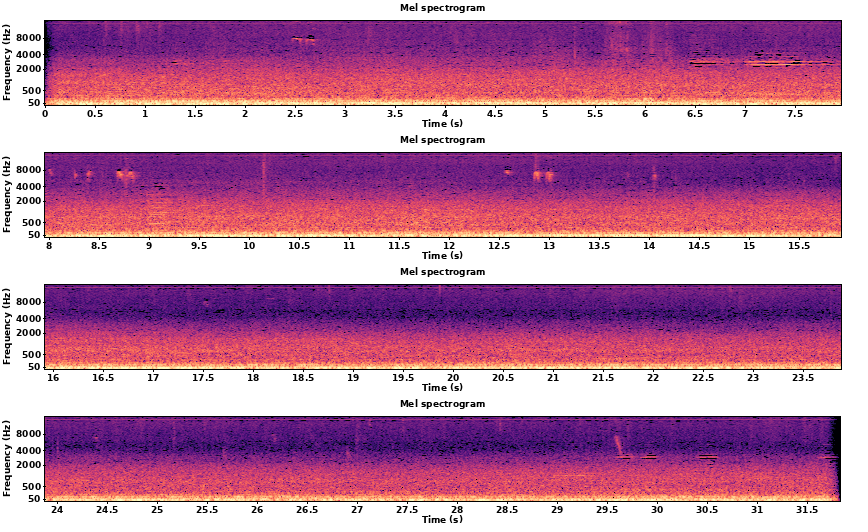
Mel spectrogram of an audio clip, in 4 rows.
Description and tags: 0103 Traffic background and birds
Traffic in the background and horns. Some birds
20120118
birds, korea, field-recording, traffic, seoul, horn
